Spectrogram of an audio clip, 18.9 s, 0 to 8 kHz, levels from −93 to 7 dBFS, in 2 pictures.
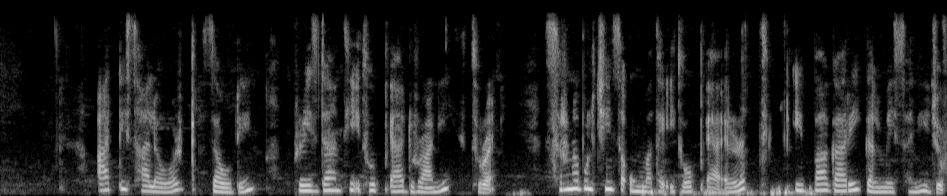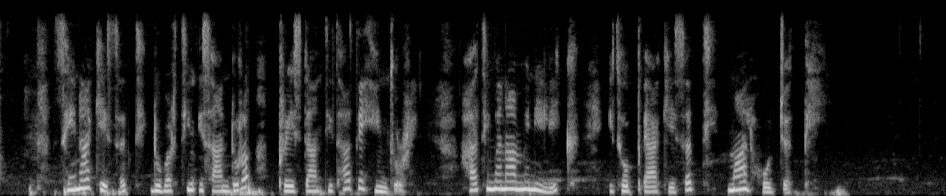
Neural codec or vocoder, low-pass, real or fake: none; 7.2 kHz; real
